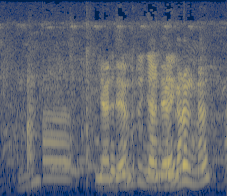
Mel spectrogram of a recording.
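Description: A man speaking in an outdoor interview, in bursts that rise and fall in pitch.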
